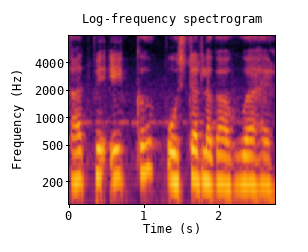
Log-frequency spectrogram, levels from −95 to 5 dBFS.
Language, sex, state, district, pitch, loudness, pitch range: Hindi, female, Uttar Pradesh, Lucknow, 210 Hz, -15 LUFS, 190-225 Hz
